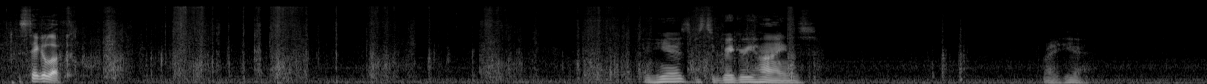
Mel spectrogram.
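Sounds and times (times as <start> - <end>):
footsteps on thin snow: 0.0 - 8.3.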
